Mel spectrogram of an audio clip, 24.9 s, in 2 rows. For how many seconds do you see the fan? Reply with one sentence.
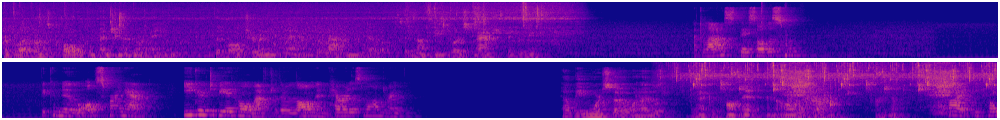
The fan can be heard for 14 seconds in total.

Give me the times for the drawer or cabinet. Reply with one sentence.
The drawer or cabinet can be heard from 8.9 to 10.7 s and from 22.2 to 23.0 s.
